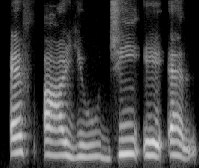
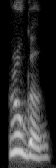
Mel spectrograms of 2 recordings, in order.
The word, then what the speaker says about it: frugal: First word is frugal, and we pronounce it as frugal. Frugal. ज नहीं बोलना अब इसको, ठीक है? ग. जैसे गोवा बोलते हैं, जी एज इन गोवा, वैसे फ्रूगल.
